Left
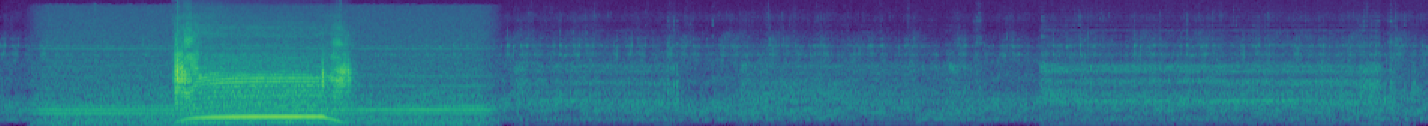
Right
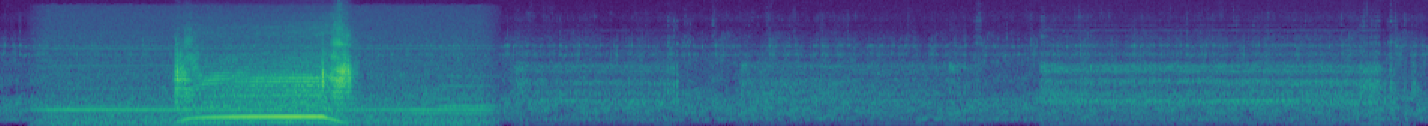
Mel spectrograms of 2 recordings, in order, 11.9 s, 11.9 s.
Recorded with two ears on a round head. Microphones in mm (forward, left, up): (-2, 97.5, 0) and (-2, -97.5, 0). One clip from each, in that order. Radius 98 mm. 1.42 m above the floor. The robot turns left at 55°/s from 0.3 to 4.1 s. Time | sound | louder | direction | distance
1.4 | a blender | left 8 dB | 65° left | ?
4.2 | a blender | left 2 dB | 5° left (ahead or behind) | ?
